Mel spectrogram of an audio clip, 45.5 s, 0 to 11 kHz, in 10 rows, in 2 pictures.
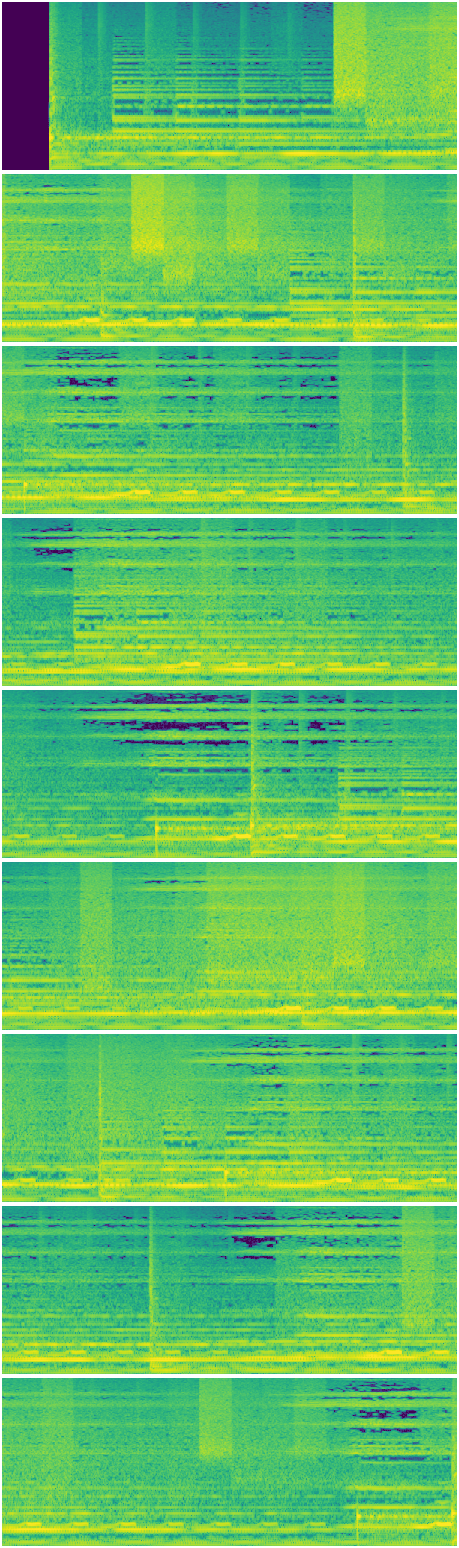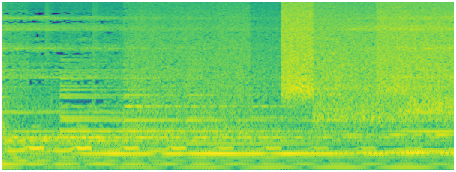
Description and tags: electronic music loop 002
electronic music loop
ableton and massive sounds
